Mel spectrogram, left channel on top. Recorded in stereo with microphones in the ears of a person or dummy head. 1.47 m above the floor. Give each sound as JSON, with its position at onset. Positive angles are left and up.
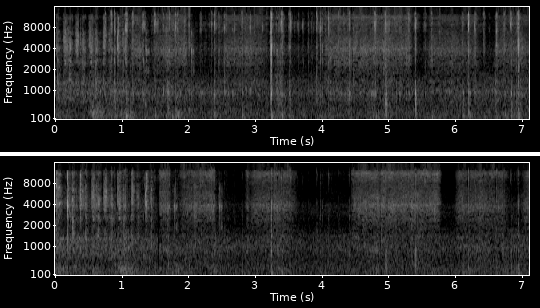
{"t": 0.7, "sound": "typing on a keyboard", "side_deg": 50, "distance_m": 0.8}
